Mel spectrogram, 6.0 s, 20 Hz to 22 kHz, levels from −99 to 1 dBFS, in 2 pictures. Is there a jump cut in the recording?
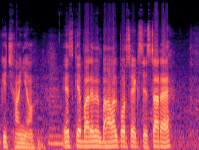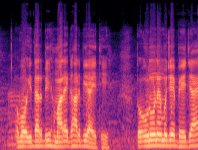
no; 0 cuts

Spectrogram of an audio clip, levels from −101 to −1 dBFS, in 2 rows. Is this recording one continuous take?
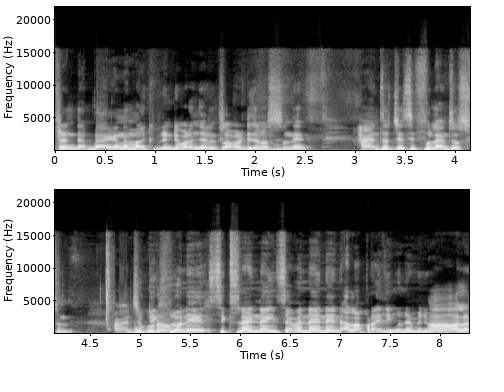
yes; 0 cuts

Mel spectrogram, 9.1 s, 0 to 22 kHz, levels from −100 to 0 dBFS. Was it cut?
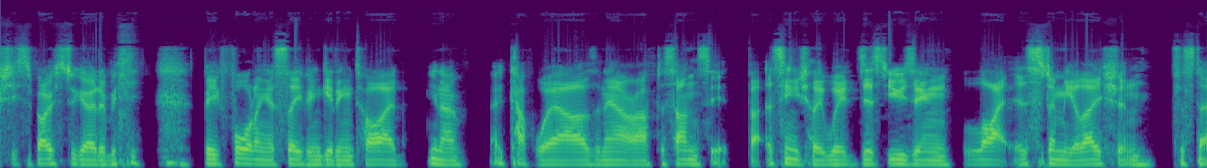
yes; 1 cut; at 7.2 s

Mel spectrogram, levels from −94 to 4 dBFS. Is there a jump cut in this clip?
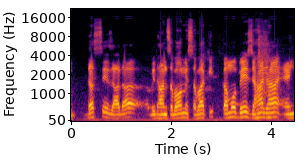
yes; 1 cut; at 2.8 s

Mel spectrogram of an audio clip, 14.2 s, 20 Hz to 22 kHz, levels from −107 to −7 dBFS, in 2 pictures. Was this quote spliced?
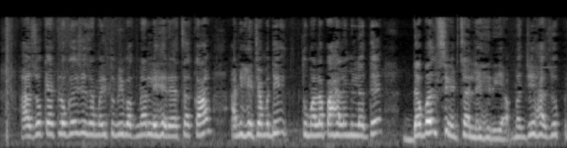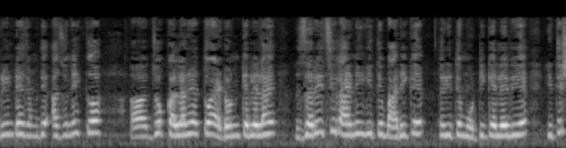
no; 0 cuts

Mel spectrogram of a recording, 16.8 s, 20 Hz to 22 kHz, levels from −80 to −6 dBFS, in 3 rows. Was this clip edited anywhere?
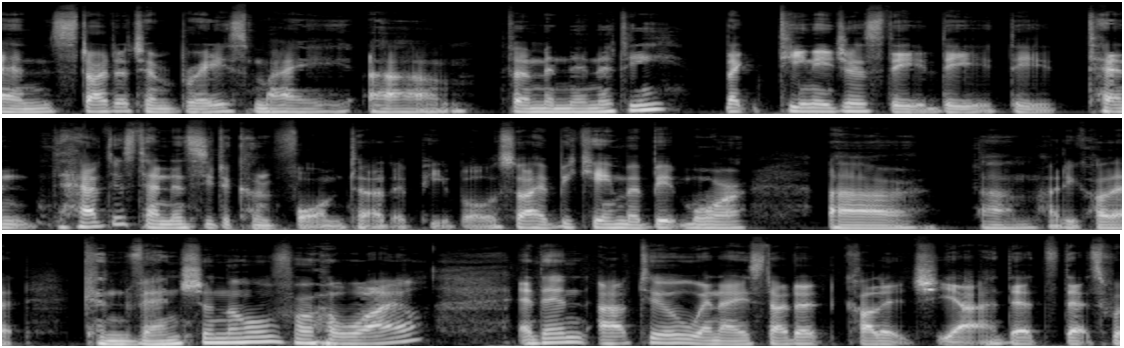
yes; 2 cuts; at 2.5 s, 3.5 s

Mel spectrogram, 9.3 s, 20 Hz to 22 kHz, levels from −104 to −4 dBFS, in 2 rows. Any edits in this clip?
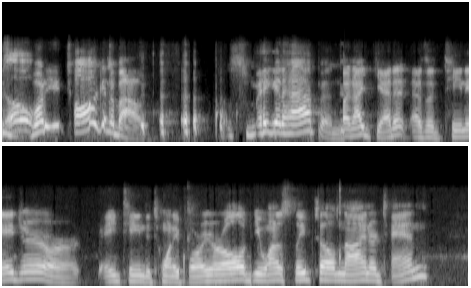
yes; 2 cuts; at 5.5 s, 7.1 s

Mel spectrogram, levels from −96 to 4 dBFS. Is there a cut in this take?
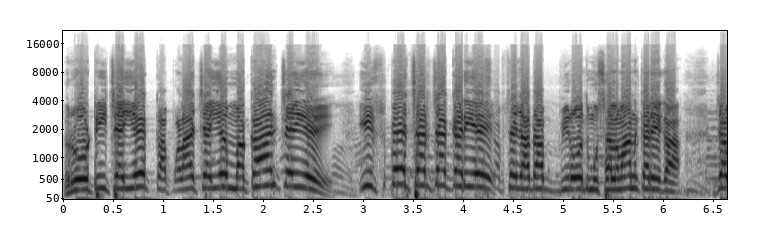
yes; 1 cut; at 4.4 s

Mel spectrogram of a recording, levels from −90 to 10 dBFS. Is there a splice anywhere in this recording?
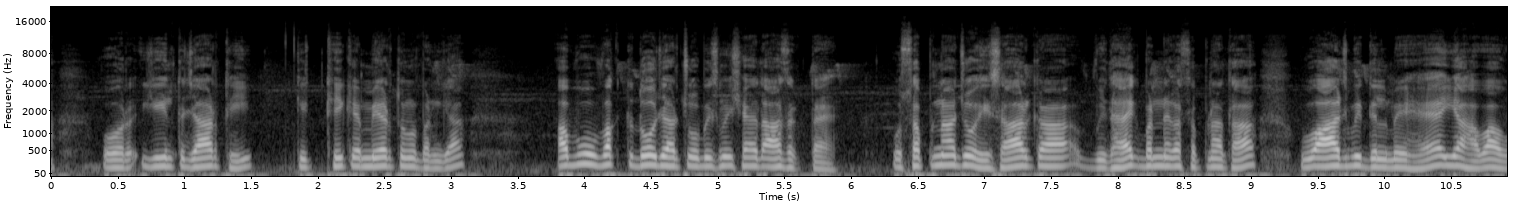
no; 0 cuts

